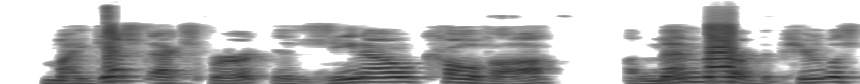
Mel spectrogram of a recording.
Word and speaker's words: Kovah: talk to you great did I uh pronounce everything correctly it's legor and your last name is kova yep that's correct okay great just wanted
